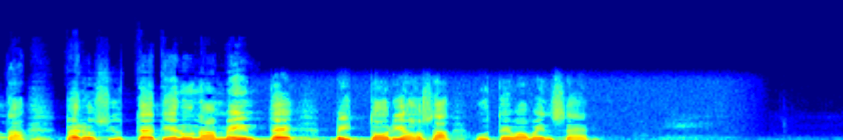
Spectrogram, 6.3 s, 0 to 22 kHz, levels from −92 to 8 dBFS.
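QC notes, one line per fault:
1.68–5.78 s, digital radio blending to analogue: after "si usted tiene una" the speech cross-fades over 0.37 s to FM, adding faint hiss and dropping about 1 dB, then returns. The hiss distinguishes it from a mere codec bandwidth drop.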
